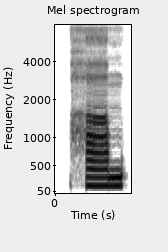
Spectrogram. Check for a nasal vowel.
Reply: absent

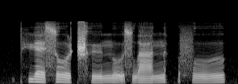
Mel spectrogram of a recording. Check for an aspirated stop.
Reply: present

